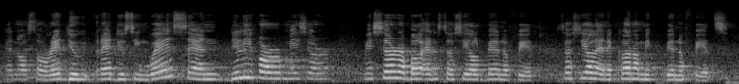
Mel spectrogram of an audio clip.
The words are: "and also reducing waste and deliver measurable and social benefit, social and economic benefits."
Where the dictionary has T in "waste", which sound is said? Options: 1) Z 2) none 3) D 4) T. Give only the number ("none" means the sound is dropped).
2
